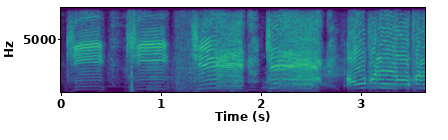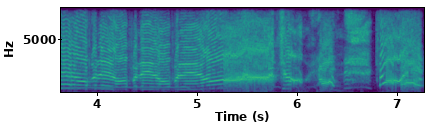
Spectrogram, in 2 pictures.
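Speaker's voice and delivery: frantic, high, loud repeated cries; panicked shrieking, desperate to escape; screaming. Real, not acted. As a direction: build from urgent chanting to a full scream. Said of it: "sorry for screaming there".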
